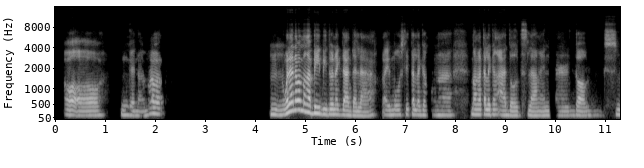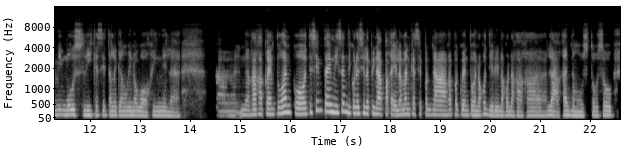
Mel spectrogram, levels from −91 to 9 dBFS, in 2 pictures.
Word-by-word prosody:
Oo, 140 Hz, -3 st, +1 dB, 0.4 s
hmm, 150 Hz, -1 st, -5 dB
ganun, 135 Hz, -1 st, -6 dB
huh 185 Hz, -2 st, +1 dB, 2.1 s
Hmm, 160 Hz, -2 st, -1 dB
wala 270 Hz, -, +10 dB
naman 305 Hz, -1 st, +7 dB
mga 235 Hz, -4 st, +8 dB
baby 190 Hz, -5 st, +4 dB
dun 165 Hz, 0 st, +4 dB
nagdadala? 140 Hz, -3 st, +1 dB
Ay, -, -, -4 dB
mostly 155 Hz, +2 st, -4 dB
talagang 155 Hz, -2 st, -1 dB
mga 145 Hz, -1 st, -6 dB, 0.4 s
mga 165 Hz, 0 st, +4 dB
talagang 165 Hz, -1 st, +3 dB
adults 140 Hz, -2 st, -1 dB
lang 135 Hz, -1 st, 0 dB
and 135 Hz, +1 st, -3 dB, 0.2 s
their 135 Hz, 0 st, -6 dB
dogs. 140 Hz, 0 st, -4 dB
Mi 155 Hz, -1 st, -3 dB
mostly 155 Hz, -1 st, -1 dB
kasi 145 Hz, 0 st, -7 dB
talagang 140 Hz, -1 st, -3 dB
wino-walking 135 Hz, 0 st, -3 dB
nila. 125 Hz, -3 st, -5 dB, 0.8 s
Ah, 135 Hz, -1 st, -9 dB
nakakakwentuhan 175 Hz, +8 st, +1 dB
ko 180 Hz, -1 st, +2 dB
at 185 Hz, -, -3 dB
the 235 Hz, -, -1 dB
same 300 Hz, +4 st, -3 dB
time 250 Hz, -1 st, +6 dB
minsan 235 Hz, +2 st, +2 dB
di 210 Hz, -, -4 dB
ko 200 Hz, -, +2 dB
rin 200 Hz, -, +2 dB
sila 200 Hz, -2 st, +1 dB
pinapakialaman 170 Hz, -3 st, +1 dB
kasi 175 Hz, +3 st, -4 dB
pag 165 Hz, -4 st, -7 dB
nakakapagkwentuhan 155 Hz, -1 st, 0 dB
ako 185 Hz, -, -4 dB
di 150 Hz, -, -1 dB
rin 140 Hz, 0 st, -2 dB
ako 140 Hz, +1 st, -3 dB
nakakalakad 130 Hz, +1 st, -3 dB
ng 135 Hz, -2 st, -2 dB
husto. 125 Hz, +2 st, -6 dB
So, 140 Hz, +1 st, -3 dB
150 Hz, 140 wpm, -23 LUFS, 135-165 Hz, 2.1 s, wala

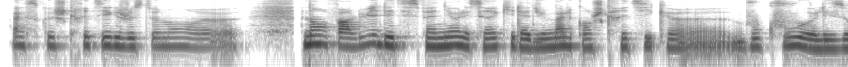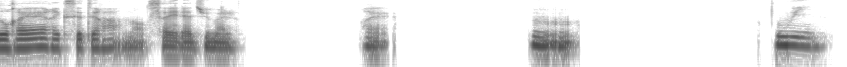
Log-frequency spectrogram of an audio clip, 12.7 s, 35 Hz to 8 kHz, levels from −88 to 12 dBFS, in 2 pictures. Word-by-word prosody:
à 205 Hz, -, -2 dB
ce 200 Hz, -, -10 dB
que 200 Hz, -, -3 dB
je 195 Hz, 0 st, -4 dB
critique 200 Hz, -1 st, 0 dB
justement, 185 Hz, 0 st, -4 dB
heu 170 Hz, -, -8 dB, 0.5 s
non, 220 Hz, +1 st, +8 dB
enfin, 190 Hz, -5 st, +3 dB
lui 200 Hz, +5 st, -2 dB
il 220 Hz, -, +2 dB
est 200 Hz, -, +6 dB
espagnol 200 Hz, 0 st, +3 dB
et -, -, +3 dB
c'est 180 Hz, 0 st, -2 dB
vrai 180 Hz, -, +1 dB
qu'il 185 Hz, -1 st, -1 dB
a 165 Hz, -, +5 dB
du 170 Hz, +1 st, +1 dB
mal 190 Hz, +2 st, +3 dB
quand 170 Hz, -1 st, -3 dB
je -, -, -1 dB
critique, 175 Hz, -1 st, -4 dB
heu, 165 Hz, -, 0 dB, 0.3 s
beaucoup, 195 Hz, +2 st, +1 dB
heu, -, -, +6 dB
les 155 Hz, +1 st, +2 dB
horaires 170 Hz, +2 st, +3 dB
et 165 Hz, -, -1 dB
cetera. 165 Hz, +2 st, -3 dB
Non 195 Hz, -, -6 dB
ça 95 Hz, -, -2 dB
il 90 Hz, -1 st, -1 dB
a 85 Hz, -, +1 dB
du 85 Hz, +1 st, -2 dB
mal. 85 Hz, -1 st, -2 dB, 0.9 s
Ouais. 65 Hz, -, -5 dB, 1.1 s
Mmh 205 Hz, -, +3 dB, 0.2 s
mh. 235 Hz, -, -5 dB, 1.5 s
Oui. 195 Hz, -3 st, 0 dB
185 Hz, 190 wpm, -27 LUFS, 165-200 Hz, 1.5 s, non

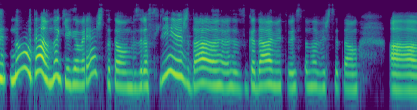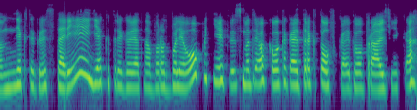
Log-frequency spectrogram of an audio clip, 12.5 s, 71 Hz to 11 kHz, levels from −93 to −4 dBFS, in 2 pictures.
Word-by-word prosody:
Ну 335 Hz, +9 st, +2 dB, 0.2 s
да, 405 Hz, -4 st, +10 dB
многие 275 Hz, -4 st, 0 dB
говорят, 235 Hz, -, -1 dB
что 255 Hz, -13 st, -7 dB
там 205 Hz, -3 st, -1 dB
взрослеешь, 265 Hz, -, 0 dB
да, 220 Hz, -3 st, +2 dB
с 195 Hz, -, -21 dB
годами, 215 Hz, +1 st, +1 dB
то 200 Hz, -, -10 dB
есть 200 Hz, +1 st, -8 dB
становишься 205 Hz, -1 st, -10 dB
там, 190 Hz, -1 st, -6 dB, 0.4 s
ам, 185 Hz, 0 st, +2 dB
некоторые 225 Hz, -2 st, -3 dB
говорят, 205 Hz, +2 st, -5 dB
старее, 225 Hz, -, +1 dB
некоторые 240 Hz, -3 st, -3 dB
говорят, 200 Hz, 0 st, -2 dB
наоборот, 200 Hz, 0 st, -5 dB
более 205 Hz, +1 st, -1 dB
опытнее. 280 Hz, -, 0 dB
То 220 Hz, -4 st, -8 dB
есть, 215 Hz, 0 st, -7 dB
смотря 235 Hz, +1 st, -1 dB
у 270 Hz, -, -11 dB
кого 225 Hz, +1 st, +1 dB
какая 225 Hz, -3 st, +1 dB
трактовка 225 Hz, -3 st, -2 dB
этого 195 Hz, +1 st, -4 dB
праздника. 195 Hz, +4 st, -1 dB
215 Hz, 155 wpm, -23 LUFS, 200-240 Hz, 0.4 s, да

